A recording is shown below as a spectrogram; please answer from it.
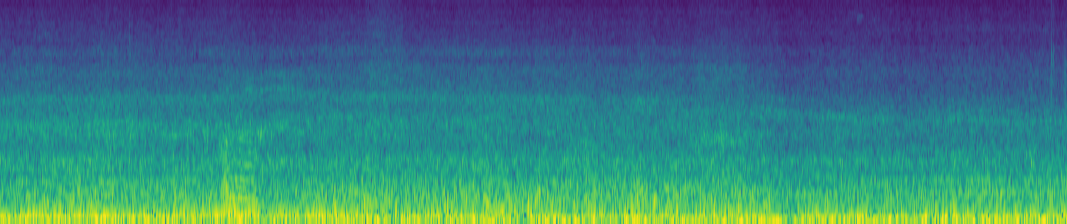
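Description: Motorcycle riding along a road: steady engine hum under loud rushing wind noise on the microphone.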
